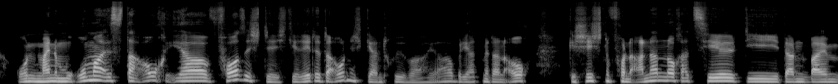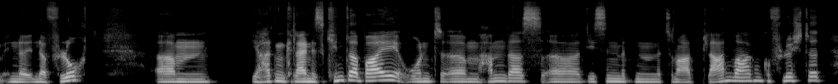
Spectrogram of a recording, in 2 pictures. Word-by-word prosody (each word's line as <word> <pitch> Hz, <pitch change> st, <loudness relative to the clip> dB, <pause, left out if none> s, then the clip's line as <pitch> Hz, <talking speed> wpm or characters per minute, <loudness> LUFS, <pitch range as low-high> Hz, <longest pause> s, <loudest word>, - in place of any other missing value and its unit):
Und 135 Hz, +2 st, 0 dB
meine 140 Hz, +2 st, +5 dB
m 140 Hz, 0 st, +2 dB
Oma 185 Hz, +8 st, +5 dB
ist 170 Hz, 0 st, +1 dB
da 160 Hz, -4 st, +3 dB
auch 180 Hz, +5 st, -2 dB
eher 160 Hz, +1 st, +4 dB
vorsichtig, 170 Hz, -, 0 dB
die 120 Hz, -, -8 dB
redet 145 Hz, +6 st, -2 dB
da -, -, +3 dB
auch 175 Hz, +4 st, -2 dB
nicht 175 Hz, -2 st, -6 dB
gern 115 Hz, -6 st, -5 dB
drüber, 100 Hz, -4 st, -10 dB
ja, 115 Hz, +4 st, -11 dB
aber 135 Hz, -1 st, -7 dB
die 115 Hz, -, -5 dB
hat 115 Hz, +1 st, -10 dB
mir 130 Hz, -, -5 dB
dann 115 Hz, -1 st, -4 dB
auch 145 Hz, +3 st, -1 dB, 0.4 s
Geschichten 155 Hz, +6 st, -1 dB
von 130 Hz, 0 st, -1 dB
anderen 175 Hz, +6 st, +1 dB
noch 175 Hz, -3 st, +1 dB
erzählt, 155 Hz, 0 st, +2 dB
die 130 Hz, -2 st, 0 dB
dann 120 Hz, -1 st, -1 dB
beim 120 Hz, 0 st, +1 dB
in 125 Hz, +1 st, -4 dB
der 120 Hz, -2 st, +1 dB
in 115 Hz, -, -6 dB
der 120 Hz, -2 st, 0 dB
Flucht, 175 Hz, -, 0 dB, 0.7 s
ähm, 120 Hz, 0 st, 0 dB, 0.4 s
die 115 Hz, -, -3 dB
hatten 135 Hz, +6 st, 0 dB
'n -, -, -1 dB
kleines 130 Hz, -2 st, +3 dB
Kind 185 Hz, +4 st, -2 dB
dabei 185 Hz, +1 st, +5 dB
und, 130 Hz, +2 st, -4 dB
ähm, 125 Hz, -1 st, -3 dB
haben 145 Hz, +3 st, -2 dB
das, 145 Hz, -2 st, 0 dB
äh, 125 Hz, -1 st, -3 dB
die 125 Hz, +1 st, -9 dB
sind 135 Hz, +2 st, -2 dB
mit 130 Hz, +2 st, -6 dB
dem 120 Hz, -2 st, -5 dB
mit 115 Hz, -, -9 dB
so -, -, -13 dB
'ner 115 Hz, -, 0 dB
Art 110 Hz, -2 st, -3 dB
Planwagen 170 Hz, -1 st, +1 dB
geflüchtet 175 Hz, +4 st, -4 dB
135 Hz, 210 wpm, -25 LUFS, 120-165 Hz, 0.7 s, meine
